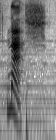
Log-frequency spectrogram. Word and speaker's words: gnash: dog started to gnaw on the bone nor Nash the monster began to gnash his teeth Nash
